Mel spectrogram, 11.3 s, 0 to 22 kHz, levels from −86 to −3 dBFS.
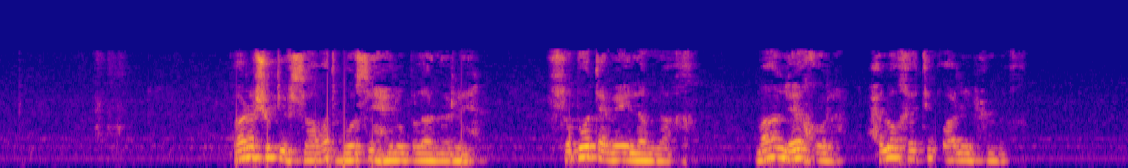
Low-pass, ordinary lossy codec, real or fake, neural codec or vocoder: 7.2 kHz; MP3, 64 kbps; real; none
